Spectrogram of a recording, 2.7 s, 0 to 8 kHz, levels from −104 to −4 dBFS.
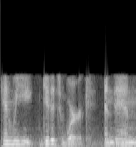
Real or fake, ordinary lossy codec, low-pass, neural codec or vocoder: fake; AAC, 16 kbps; 7.2 kHz; vocoder, 24 kHz, 100 mel bands, Vocos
